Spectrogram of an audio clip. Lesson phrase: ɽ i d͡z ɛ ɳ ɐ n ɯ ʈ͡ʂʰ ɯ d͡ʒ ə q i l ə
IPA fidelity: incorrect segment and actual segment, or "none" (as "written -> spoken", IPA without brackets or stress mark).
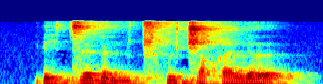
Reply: none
